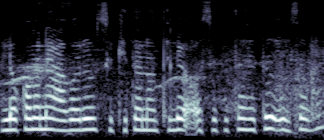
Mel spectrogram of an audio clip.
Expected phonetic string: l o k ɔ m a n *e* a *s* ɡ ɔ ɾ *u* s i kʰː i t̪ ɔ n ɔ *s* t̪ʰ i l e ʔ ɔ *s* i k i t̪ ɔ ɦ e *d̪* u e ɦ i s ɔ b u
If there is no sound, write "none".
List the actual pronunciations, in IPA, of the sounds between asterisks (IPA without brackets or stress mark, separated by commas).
e, none, u, none, s, t̪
